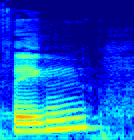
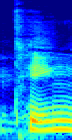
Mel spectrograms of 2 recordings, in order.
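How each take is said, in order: First: The word starts with a TH sound. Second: The word starts with a plain T sound.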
